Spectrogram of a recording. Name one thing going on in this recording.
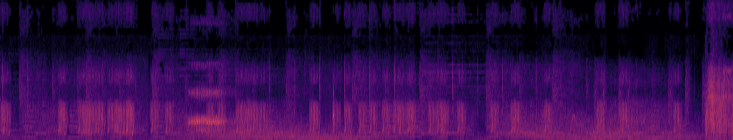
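Gunfire rattles rapidly in a game battle.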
